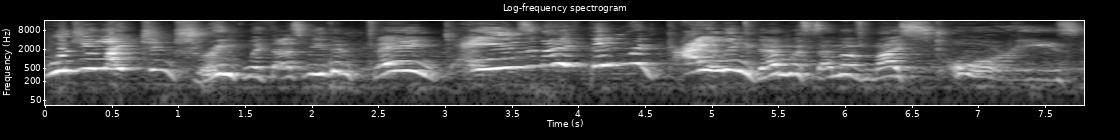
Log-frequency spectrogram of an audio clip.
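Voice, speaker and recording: A woman puts on a character voice at an extremely high pitch with very wide pitch swings. She talks at a fairly slow pace over clear background noise. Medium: actual play. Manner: theatrical, flowery, oddly affected delivery.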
